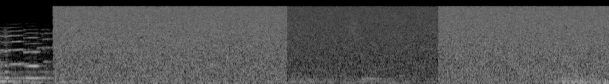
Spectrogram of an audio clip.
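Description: A snatch of music cuts off about half a second in and a hiss of white-noise static takes over, turning softer and duller for about a second and a half midway before coming back.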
